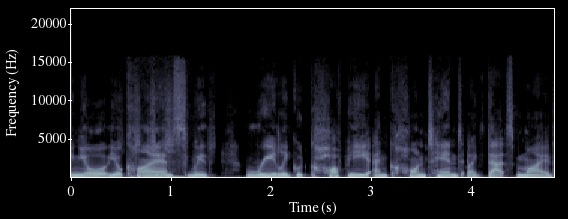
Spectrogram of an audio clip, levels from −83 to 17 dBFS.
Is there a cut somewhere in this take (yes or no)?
yes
